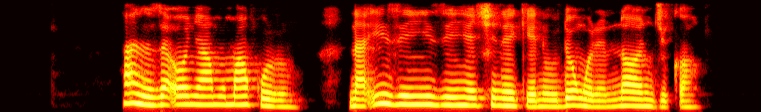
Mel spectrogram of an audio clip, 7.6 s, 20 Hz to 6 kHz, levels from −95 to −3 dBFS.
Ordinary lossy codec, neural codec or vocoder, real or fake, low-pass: none; autoencoder, 48 kHz, 128 numbers a frame, DAC-VAE, trained on Japanese speech; fake; 5.4 kHz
